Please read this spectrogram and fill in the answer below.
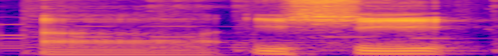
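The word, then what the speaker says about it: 石: Yeah, combines the two kanji, one for boulder, the other one for rock, Iwa, respectively, and Ishi, both accent on the last mora on their own as the strictly Japanese readings.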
